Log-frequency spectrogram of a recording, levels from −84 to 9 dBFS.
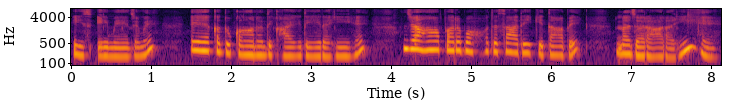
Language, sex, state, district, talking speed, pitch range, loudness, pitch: Hindi, female, Rajasthan, Jaipur, 135 wpm, 180-265 Hz, -19 LUFS, 205 Hz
